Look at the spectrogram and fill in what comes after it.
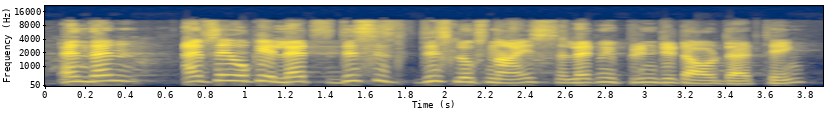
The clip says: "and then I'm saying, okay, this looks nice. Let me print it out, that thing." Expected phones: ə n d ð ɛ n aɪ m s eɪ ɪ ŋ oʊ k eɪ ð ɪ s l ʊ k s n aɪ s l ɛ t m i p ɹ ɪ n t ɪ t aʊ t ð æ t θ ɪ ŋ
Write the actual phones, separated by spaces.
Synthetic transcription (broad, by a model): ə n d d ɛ n aɪ m s eɪ ɪ ŋ oʊ k eɪ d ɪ s l ʊ k s n aɪ s l ɛ t m i p ɹ ɪ n t ɪ t aʊ t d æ t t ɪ ŋ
